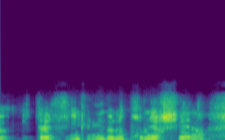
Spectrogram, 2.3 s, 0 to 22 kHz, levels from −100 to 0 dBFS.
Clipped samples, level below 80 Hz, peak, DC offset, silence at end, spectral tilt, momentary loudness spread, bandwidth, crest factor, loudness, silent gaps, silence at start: under 0.1%; -72 dBFS; -2 dBFS; under 0.1%; 0 s; -2.5 dB/octave; 12 LU; 7.8 kHz; 20 dB; -20 LUFS; none; 0 s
